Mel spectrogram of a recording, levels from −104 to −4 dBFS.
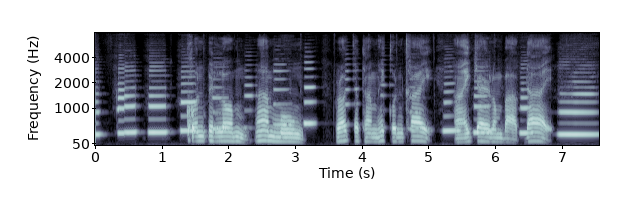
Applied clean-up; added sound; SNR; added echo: neural mask model RNNoise.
